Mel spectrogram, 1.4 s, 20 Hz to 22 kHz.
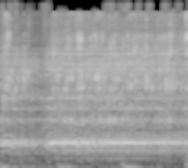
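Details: Karcher K2.93 pressure washer that suddenly would not start, opened with power switch checked by multimeter: steady motor hum with firm, even mid tone once the switch is pressed; motor runs normally.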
